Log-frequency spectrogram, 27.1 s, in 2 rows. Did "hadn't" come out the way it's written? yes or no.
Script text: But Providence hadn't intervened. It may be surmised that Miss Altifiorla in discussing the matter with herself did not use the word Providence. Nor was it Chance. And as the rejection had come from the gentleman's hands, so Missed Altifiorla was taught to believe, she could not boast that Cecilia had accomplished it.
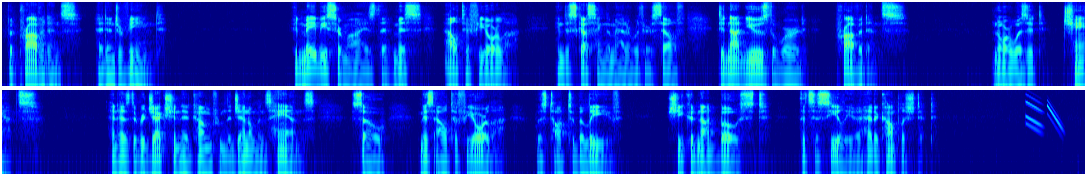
no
